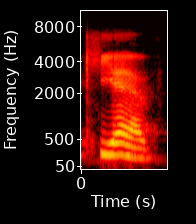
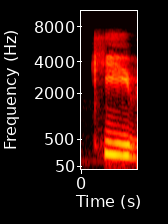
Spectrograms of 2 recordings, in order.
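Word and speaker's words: Kyiv: right I'm learning I'm learning you could say Kiev but that's the Russian pronunciation cave is the Ukrainian pronunciation oh okay all right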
